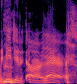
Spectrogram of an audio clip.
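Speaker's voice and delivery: high, loud, croaking frog-in-throat voice. Recapping a cartoon episode, quoting what Morph says: Morph's weird frog-swallowed voice. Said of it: "It sounded like he swallowed a frog".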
